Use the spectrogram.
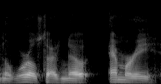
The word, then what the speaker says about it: Emory: world started to know Emory is here in Atlanta and it's spelled e m o r y not m r y and that's the kind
